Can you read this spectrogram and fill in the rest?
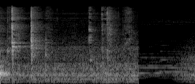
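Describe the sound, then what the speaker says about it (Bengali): Batter of green chilli, chopped onion and salt whisked in a bowl: quick metallic clinks and scraping of the utensil against the dish, close and fairly loud, then stopping abruptly into near silence. "ভালো করে ফেটিয়ে নেব।"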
